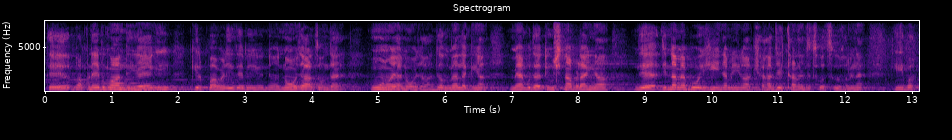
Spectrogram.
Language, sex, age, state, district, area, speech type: Dogri, female, 45-60, Jammu and Kashmir, Jammu, urban, spontaneous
